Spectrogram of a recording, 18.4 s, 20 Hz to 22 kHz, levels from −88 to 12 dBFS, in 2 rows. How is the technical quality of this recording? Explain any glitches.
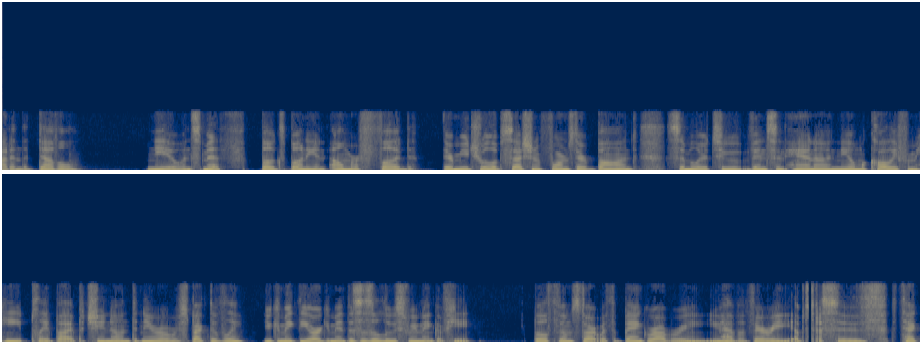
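The recording is speech carried over G.722 wideband telephone coding, at what sounds like 64 kbit/s, and it has one glitch near the end.

Packet loss on an ADPCM call occurs from 17.20 to 17.40 s, right after "have a very". About 100 ms of audio drops out across roughly 160 ms, in gaps no longer than 40 ms each, which suggests around five lost packets. Each gap is filled with hard-edged silence. Because the decoder's adaptive predictor and step size lose track of the sender's, the speech comes back distorted until they realign.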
